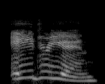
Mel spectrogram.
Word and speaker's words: Adrian: say your first name adrian like rocky adrian i wasn't quite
